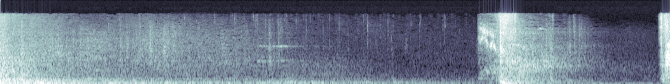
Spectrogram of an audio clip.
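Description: An Incendio fire spell cast in the game Hogwarts Legacy erupts in a roaring burst of flame that fades into a crackling rumble, then a second sharp fiery blast and a brief third puff.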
